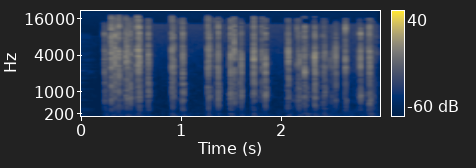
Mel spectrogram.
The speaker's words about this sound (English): Hear that? That's the sound of a computer on the internet.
